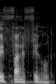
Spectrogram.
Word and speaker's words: Fifield: Let's say Fifield. – Sure. – F-I-F-I-E-L-D. It's like field with F-I at the beginning.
